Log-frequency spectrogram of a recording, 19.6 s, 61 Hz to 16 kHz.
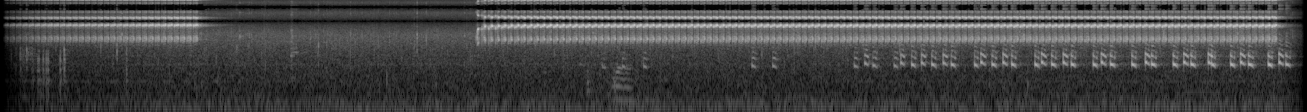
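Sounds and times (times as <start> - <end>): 
Chiasmocleis albopunctata frog calling: 0.2 - 3.2, 7.2 - 19.5.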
